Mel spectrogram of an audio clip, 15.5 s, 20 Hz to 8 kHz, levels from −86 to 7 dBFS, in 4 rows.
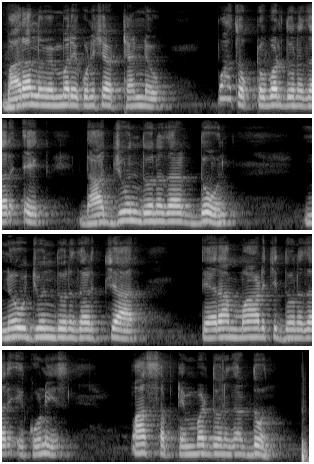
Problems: none marked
